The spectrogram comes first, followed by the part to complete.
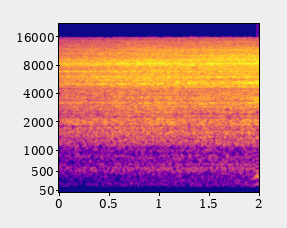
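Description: Wet/dry shop vacuum running steadily with an even hiss as it pulls suction through a laser tube's coolant lines to drain them.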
